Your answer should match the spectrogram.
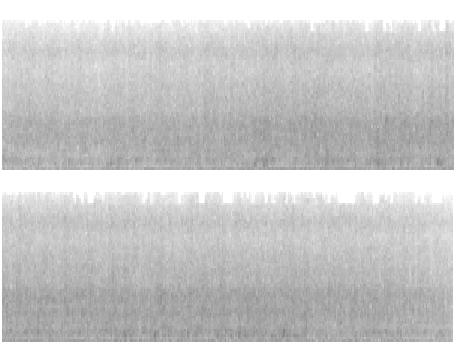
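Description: A steady, even rushing outdoor noise with a low rumble underneath, holding level throughout.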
